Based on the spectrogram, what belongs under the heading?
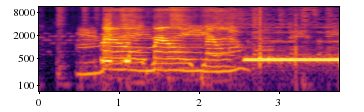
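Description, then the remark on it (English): A series of buzzy electronic telephone tones shifts pitch in short steps, then settles into a loud, steady dial tone that holds to the end. No one speaks. “let's get Peyton Sinclair on the old phones, please. Let's get that going.”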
